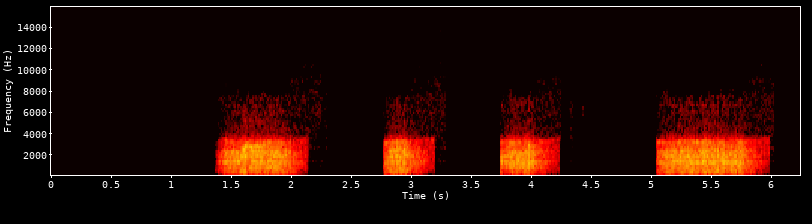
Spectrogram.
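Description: Four short bursts of hiss over a space-to-ground radio loop, each cutting in and out abruptly with dead silence between; the last and longest comes about five seconds in.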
